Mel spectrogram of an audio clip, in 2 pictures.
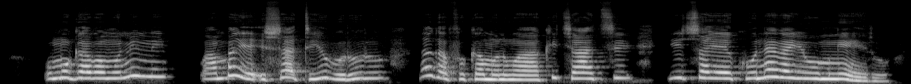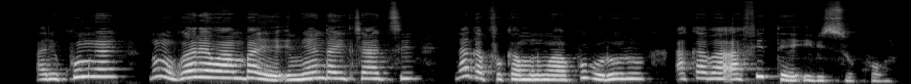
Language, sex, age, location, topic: Kinyarwanda, female, 25-35, Kigali, health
